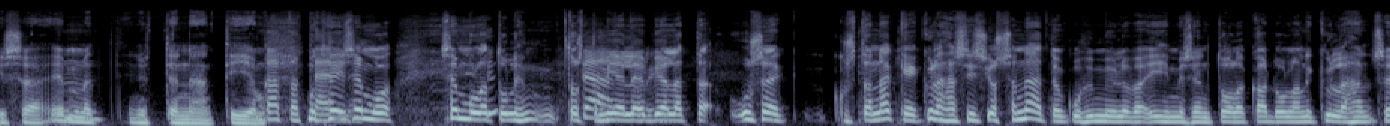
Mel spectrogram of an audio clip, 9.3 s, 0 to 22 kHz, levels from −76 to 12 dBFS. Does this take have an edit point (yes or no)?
yes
